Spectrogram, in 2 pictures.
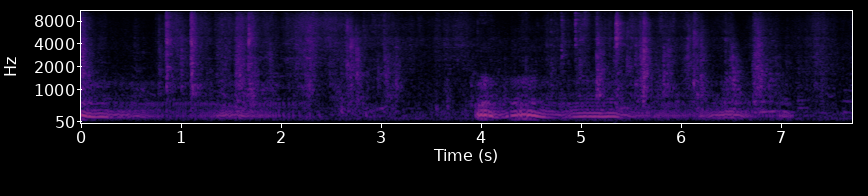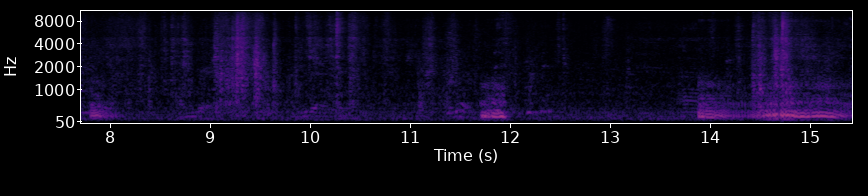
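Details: Pet dog indoors 'talking' to its owner, trying to tell something: several wavering, moaning growl-like vocalizations in separate bursts across the recording, with clicks, rustling and room noise between them.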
